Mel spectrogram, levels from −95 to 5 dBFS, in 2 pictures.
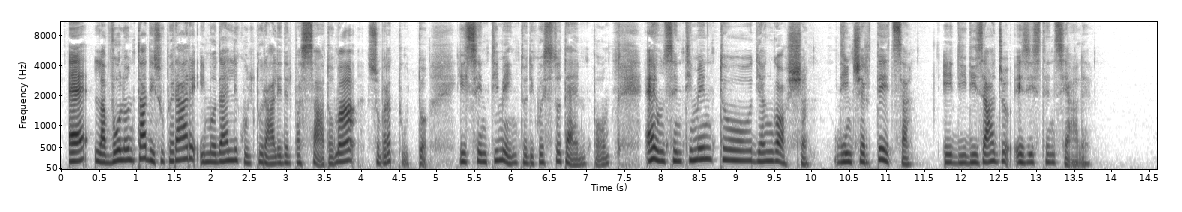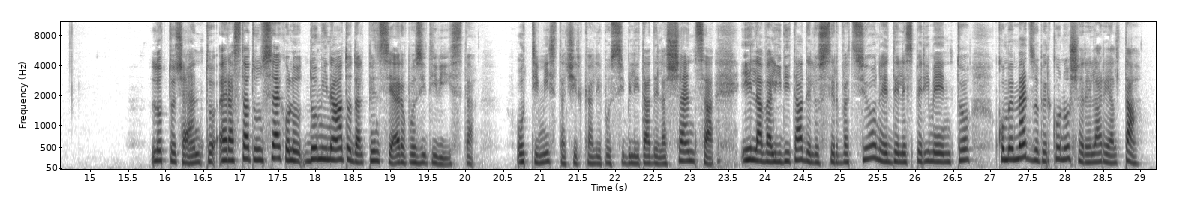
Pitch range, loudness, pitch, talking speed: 170-220 Hz, -19 LUFS, 190 Hz, 115 wpm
